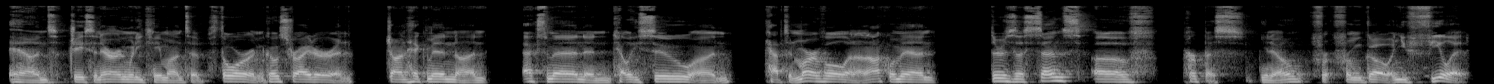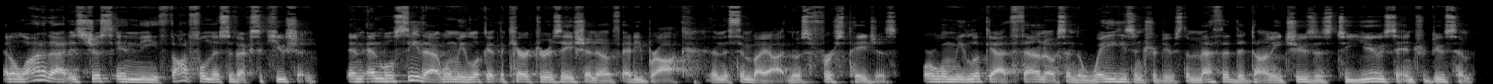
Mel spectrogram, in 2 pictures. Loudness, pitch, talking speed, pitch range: -22 LUFS, 115 Hz, 190 wpm, 105-125 Hz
